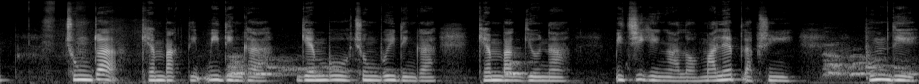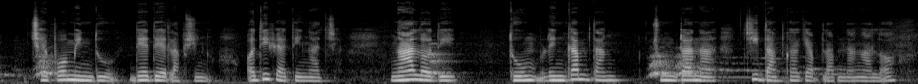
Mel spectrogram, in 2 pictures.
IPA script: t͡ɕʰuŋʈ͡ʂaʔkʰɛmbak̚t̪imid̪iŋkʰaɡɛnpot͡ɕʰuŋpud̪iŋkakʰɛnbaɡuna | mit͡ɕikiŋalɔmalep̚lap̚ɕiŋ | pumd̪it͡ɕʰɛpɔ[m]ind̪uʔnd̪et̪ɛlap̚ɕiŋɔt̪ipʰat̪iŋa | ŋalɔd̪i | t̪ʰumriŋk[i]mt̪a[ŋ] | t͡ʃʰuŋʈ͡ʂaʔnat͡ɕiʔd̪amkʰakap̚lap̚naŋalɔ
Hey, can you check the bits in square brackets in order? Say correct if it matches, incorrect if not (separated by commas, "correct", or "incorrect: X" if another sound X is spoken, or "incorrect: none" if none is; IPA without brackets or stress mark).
correct, incorrect: a, correct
